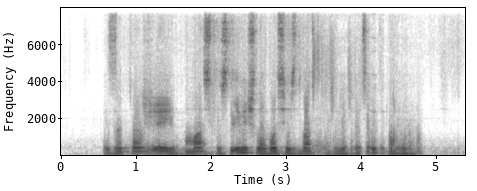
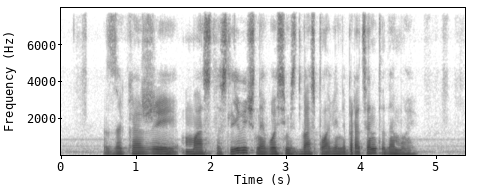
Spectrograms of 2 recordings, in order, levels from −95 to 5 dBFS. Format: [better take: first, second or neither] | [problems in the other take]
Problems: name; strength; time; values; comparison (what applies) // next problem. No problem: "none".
second | noise reduction (neural separator model SepFormer DNS4)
